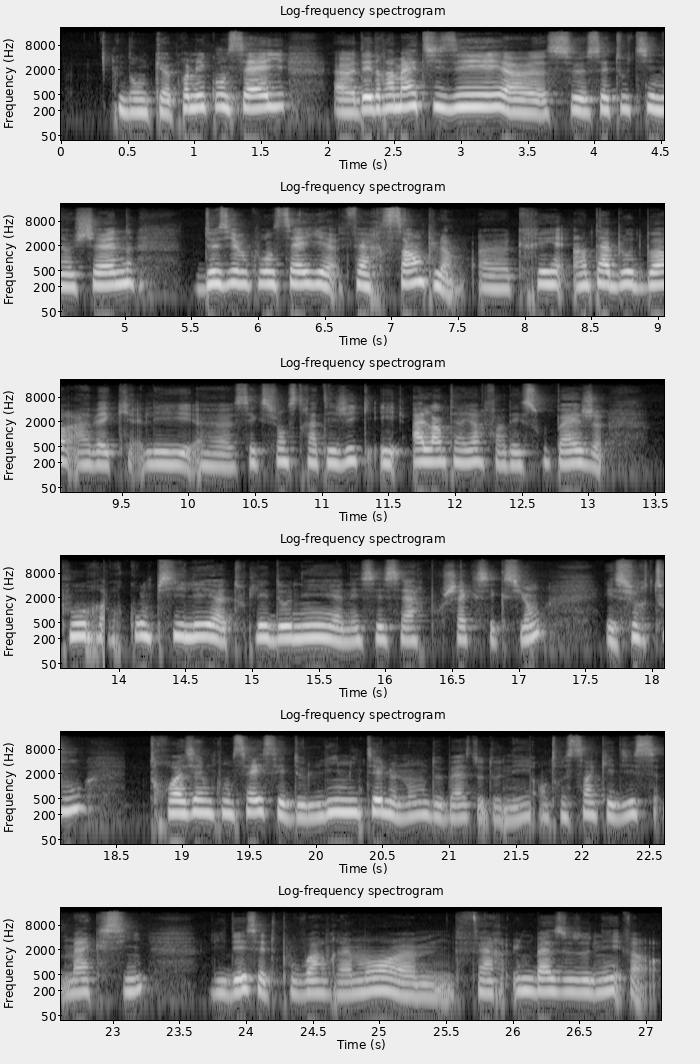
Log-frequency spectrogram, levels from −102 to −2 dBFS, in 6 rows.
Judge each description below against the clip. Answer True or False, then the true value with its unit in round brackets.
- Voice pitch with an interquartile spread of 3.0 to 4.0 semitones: True (3.6 semitones)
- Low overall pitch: False (205 Hz)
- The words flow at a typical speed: True (160 wpm)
